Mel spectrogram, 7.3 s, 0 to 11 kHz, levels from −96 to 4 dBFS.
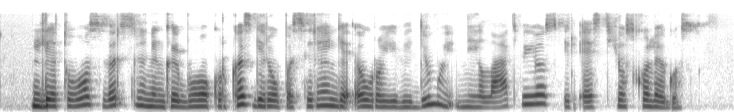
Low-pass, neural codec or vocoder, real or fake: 7.2 kHz; codec, 16 kHz, 6 kbps, DAC; fake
